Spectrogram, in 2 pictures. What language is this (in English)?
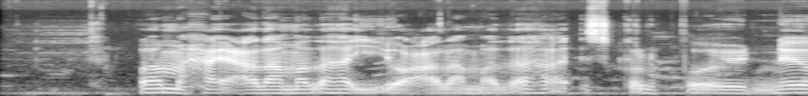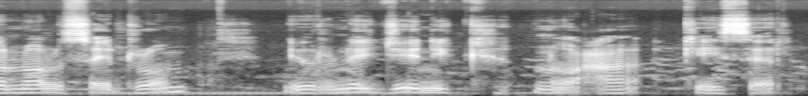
Somali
